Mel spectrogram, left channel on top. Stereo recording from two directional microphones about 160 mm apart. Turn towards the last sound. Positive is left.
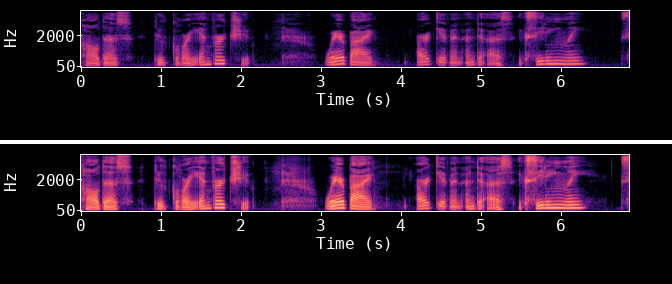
turn(degrees=-55)  # may be behind; listen again after turning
